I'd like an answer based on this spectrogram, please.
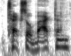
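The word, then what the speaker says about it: teixobactin: this story uh if the medicine if I pronounce it correctly it's texo backton you got it correct and it's Dr the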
